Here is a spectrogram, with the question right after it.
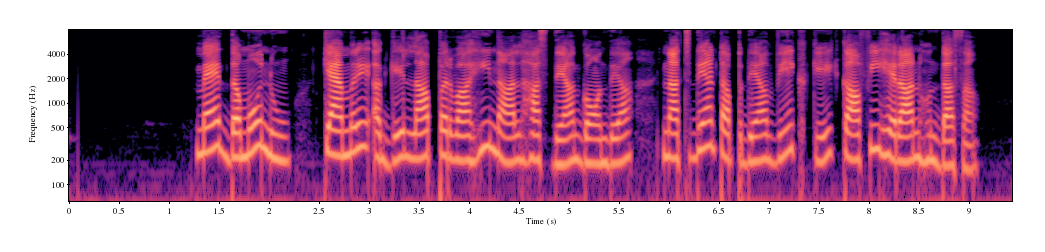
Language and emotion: Punjabi, neutral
